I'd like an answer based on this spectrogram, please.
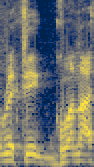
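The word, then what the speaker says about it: Ricci Guarnaccio: last orders at the B and I'm joined by Jordi Shaw star Ricky guano have I said that right is that Italian yeah it is parent pronunciation was was pretty much perfect yeah yeah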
